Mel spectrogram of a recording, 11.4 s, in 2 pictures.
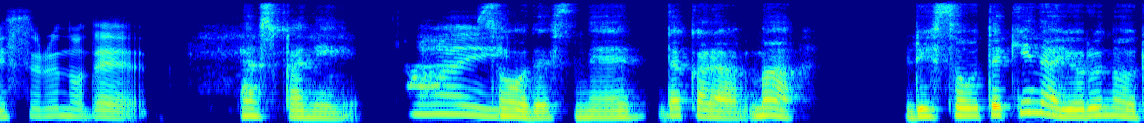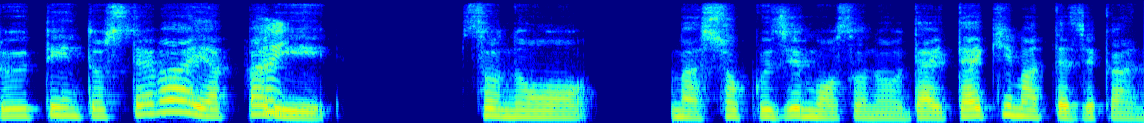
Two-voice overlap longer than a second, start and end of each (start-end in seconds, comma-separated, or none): none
